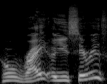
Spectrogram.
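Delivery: plain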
